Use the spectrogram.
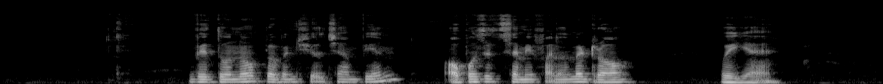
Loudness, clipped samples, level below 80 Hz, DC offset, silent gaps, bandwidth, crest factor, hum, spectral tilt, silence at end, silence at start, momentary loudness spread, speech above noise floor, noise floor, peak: -25 LUFS; under 0.1%; -46 dBFS; under 0.1%; none; 11.5 kHz; 22 dB; none; -6.5 dB/octave; 1.05 s; 1.15 s; 11 LU; 44 dB; -68 dBFS; -4 dBFS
